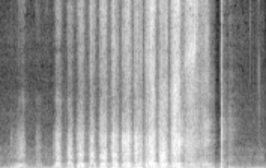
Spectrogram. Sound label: cutting a lemon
